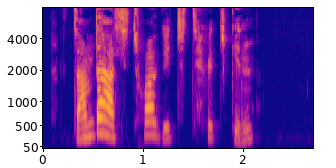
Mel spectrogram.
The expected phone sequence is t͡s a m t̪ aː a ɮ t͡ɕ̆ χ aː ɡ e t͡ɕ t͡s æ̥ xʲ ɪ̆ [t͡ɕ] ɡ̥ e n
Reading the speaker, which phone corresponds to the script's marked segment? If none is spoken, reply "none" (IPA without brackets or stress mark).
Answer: t͡ɕ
